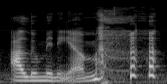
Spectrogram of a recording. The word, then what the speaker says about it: aluminium: talk about pronunciations that there is an alternative spelling for aluminum so I apologize to all the British and whoever else spells it with n i u m at the end because then I understand why you pronounce it aluminium so I learned something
